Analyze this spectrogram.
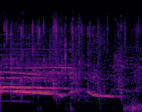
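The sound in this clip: Audience applause for a couple's engagement announcement, a steady wash of clapping and crowd noise with a voice sounding over it.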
